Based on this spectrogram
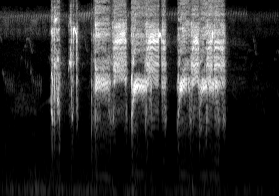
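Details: Black francolin, known locally as kala teetar, calling in a contest between two birds: a harsh, grating phrase of about six rasping notes, a short first pair followed by longer buzzy syllables, over a quiet background.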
